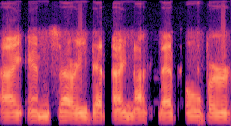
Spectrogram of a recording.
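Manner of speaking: stock sitcom robot delivery. Describing the robot daughter from an old TV show, doing the Small Wonder robot voice. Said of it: "And she talked like this".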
